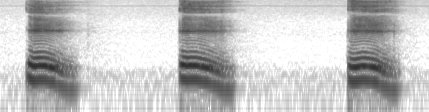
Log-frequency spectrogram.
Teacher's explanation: अग्रस्वर माने जिसको बोलने में जबान आगे खींच रही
